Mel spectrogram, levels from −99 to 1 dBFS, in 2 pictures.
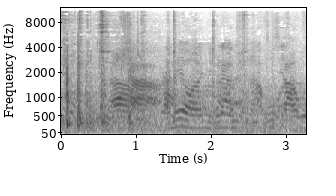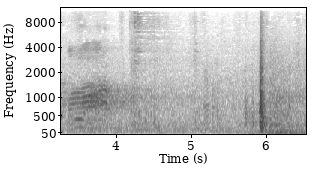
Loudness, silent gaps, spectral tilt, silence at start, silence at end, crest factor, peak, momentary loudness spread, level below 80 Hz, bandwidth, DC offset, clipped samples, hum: -36 LUFS; none; -3.5 dB/octave; 0 s; 0 s; 26 dB; -10 dBFS; 20 LU; -56 dBFS; 11.5 kHz; under 0.1%; under 0.1%; none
